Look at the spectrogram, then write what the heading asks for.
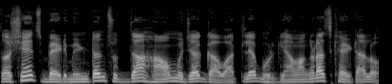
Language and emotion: Goan Konkani, neutral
